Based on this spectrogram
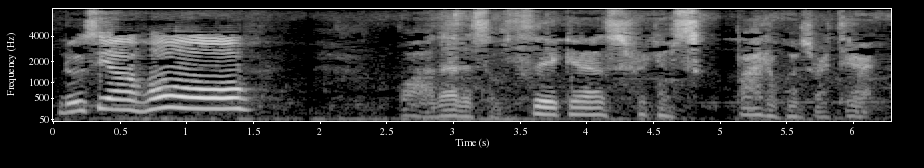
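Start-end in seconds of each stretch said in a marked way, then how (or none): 0.1-1.5 loud, high sing-out with a long-held last word; playful drawn-out shout; calling out. Pretend. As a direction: holler into the empty house. Calling into an empty house.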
